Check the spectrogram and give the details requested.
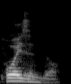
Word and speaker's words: Personville: Which is actually Personville, but they pronounce it Poisonville.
